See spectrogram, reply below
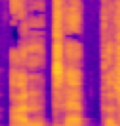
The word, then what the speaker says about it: Untappd: Untapped, das schreibt man U-N-T-A-P-P-D und zwar könnt ihr damit äh, Bier bewerten und Bier probieren.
